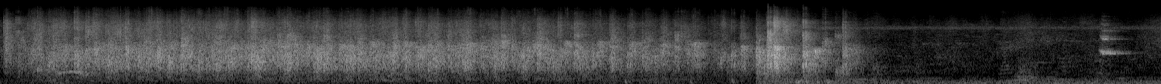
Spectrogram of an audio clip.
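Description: Audience applause welcoming a kahu to the stage: dense, steady clapping for several seconds that swells briefly, then drops away to near quiet with one short sound near the end.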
